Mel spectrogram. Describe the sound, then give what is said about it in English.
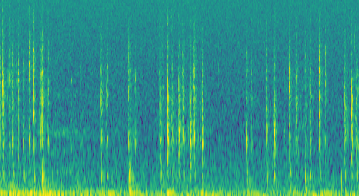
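Typing on a computer keyboard: many quiet, irregular key clicks in a steady stream over a low background hum, with no voices. “Click it again so I can type.”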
